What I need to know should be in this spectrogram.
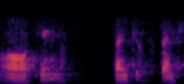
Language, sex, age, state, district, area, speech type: Tamil, male, 18-30, Tamil Nadu, Ariyalur, rural, conversation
